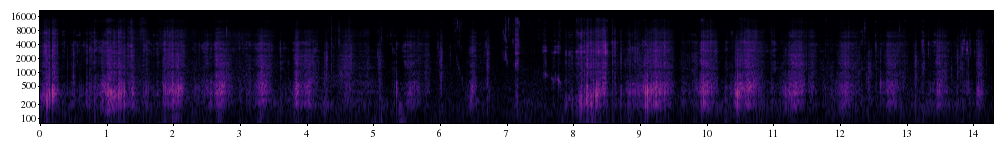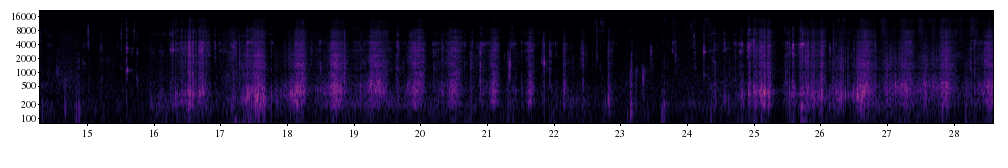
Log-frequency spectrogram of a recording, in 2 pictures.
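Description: Close-miked crunching and chewing of Lay's stackable potato-and-yam chips, in several bouts of rapid crunches with short lulls between.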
